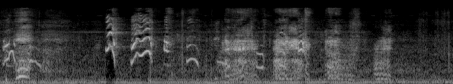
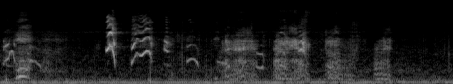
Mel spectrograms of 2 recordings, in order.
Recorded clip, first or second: first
